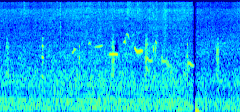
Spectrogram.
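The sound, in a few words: honeybees buzzing around beehives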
